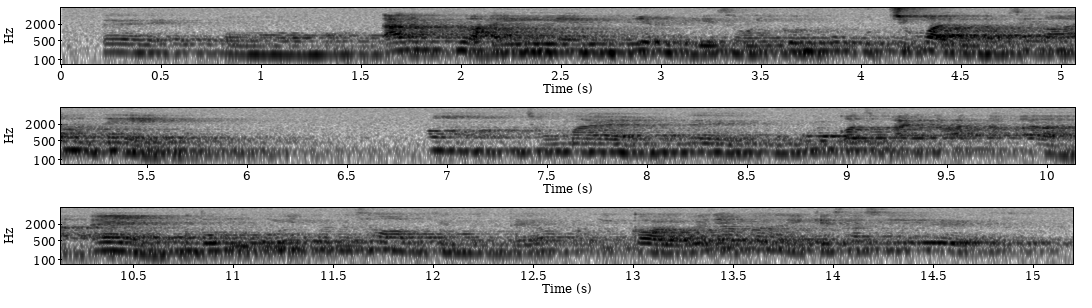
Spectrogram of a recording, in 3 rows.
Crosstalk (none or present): none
